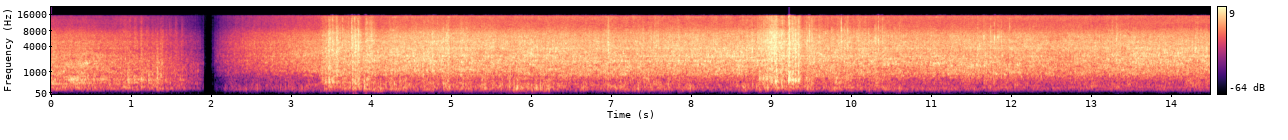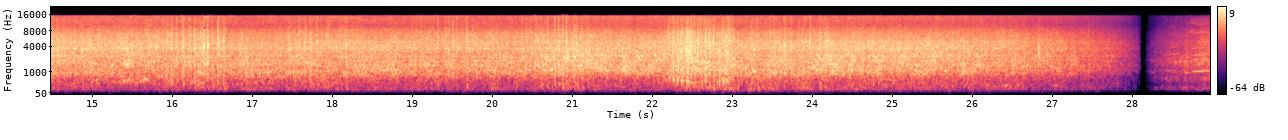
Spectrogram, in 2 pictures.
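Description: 5-inch gauge live steam model of an LNER Peppercorn A1 locomotive on the move, heard from the riding car as a steady rushing noise with no distinct exhaust beats. The sound fades out briefly near the start and again near the end.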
